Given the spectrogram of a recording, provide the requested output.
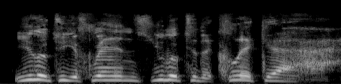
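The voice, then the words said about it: Imitates another person's voice. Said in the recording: “best Triple H impersonation”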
